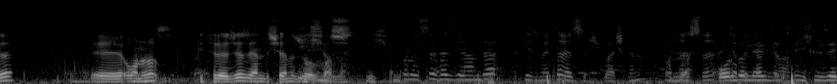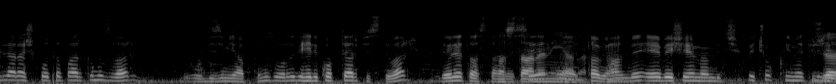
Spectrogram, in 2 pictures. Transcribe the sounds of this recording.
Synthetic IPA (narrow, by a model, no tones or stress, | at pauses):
ɯ | o̞nu | b̥it̪ʰiɾed͡ʒɛzænd̪ɯʃaɾɯnɯzo̞lˠma̰lˠːʃoɾasɯɦaziːɾand̪a | hizmet̪ʰiazɯɾbaʃkʰanɯonnaso̞ɾd̪amɛvd͡ʒut̪̚biilʲcʰjyzelʲːiaɾaʃɯ̥po̞t̪ʰo̞pʰaɾkɯmɯzvaɾ̥ | bizimjap̚t̪ʰɯːmɯzo̞ɾd̪abihe̞lʲikʰo̞p̚t̪ʰæɾpʰist̪ʰivaɾ | d̪ɛvlʲɛt̪hast̪ʰaːasest̪ʰaːneninjaaabiːavɛɛːbeʃihemænbit̪ʰi̥ʃi̥cvɛt͡ʃʰo̞kʰːɯjmɛt̪lyiz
